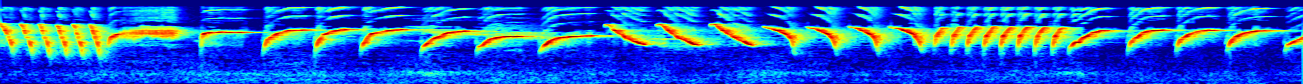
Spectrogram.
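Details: Canary song used as a lure to get other canaries singing: a rapid chain of rising, up-swept whistled notes, repeated about four times a second, shifting between fast trills and slower looping phrases, clean with no other sounds.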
